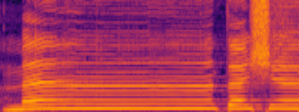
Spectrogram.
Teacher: Wa tu'izzu man ada hukum ikhfa aqrab, karena ada nun sukun yang bertemu dengan huruf ta. Maka nun sukunnya ini dibunyikan samar-samar menuju huruf ta sambil ada dengungannya. Jadi ini dibunyikan ma, samar-samar, mau bilang tak, ma tasya.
